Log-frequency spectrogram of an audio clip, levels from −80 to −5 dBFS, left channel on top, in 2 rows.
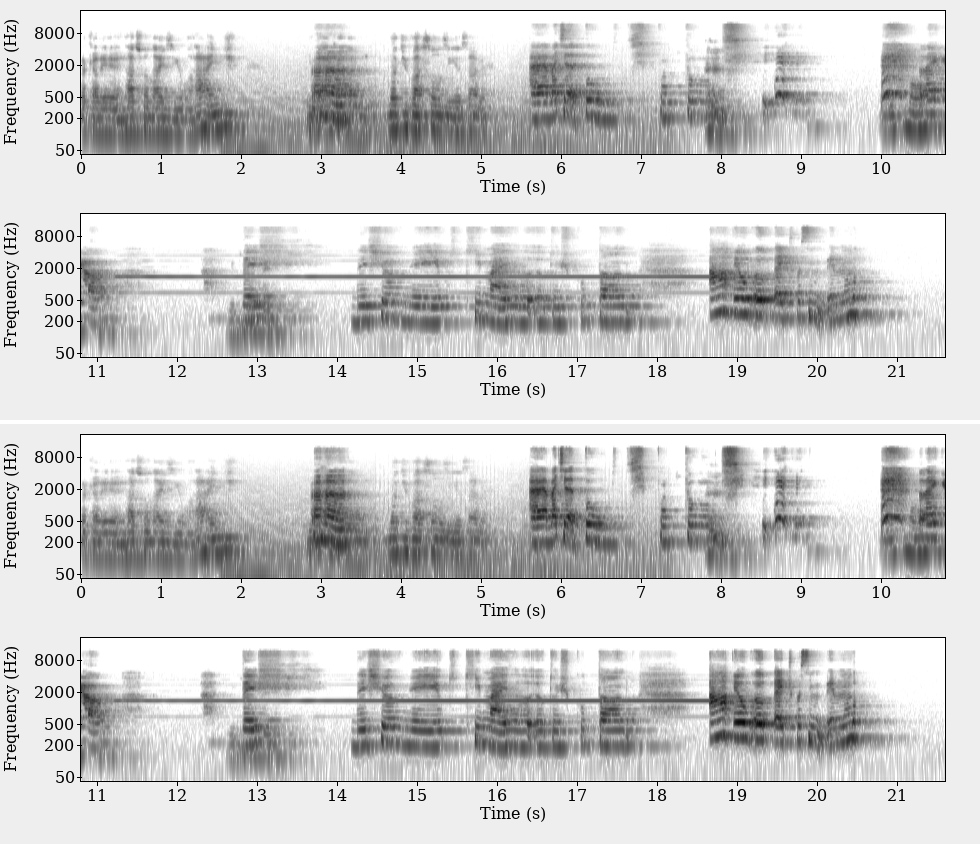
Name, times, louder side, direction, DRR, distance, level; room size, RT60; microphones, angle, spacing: voice 1, 0.0-1.9 2.8-5.1 7.8-8.2 10.0-10.6 11.0-11.2 12.6-13.3, left 2 dB, 50° left, 7 dB, 0.7 m, -33 dB
sound 1, 1.7-7.4, right 1 dB, 15° right, 0.5 m, -44 dB
voice 2, 2.9-3.4 5.6-9.1 10.0-11.5 12.3-13.5 14.2-18.4 18.6-20.5, right 6 dB, 80° right, 8 dB, 0.6 m, -25 dB
Wind instrument woodwind instrument, 11.2-19.0, right 5 dB, 75° left, 3.1 m, -35 dB
15.0 x 5.1 x 2.8 m, 1.1 s
head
